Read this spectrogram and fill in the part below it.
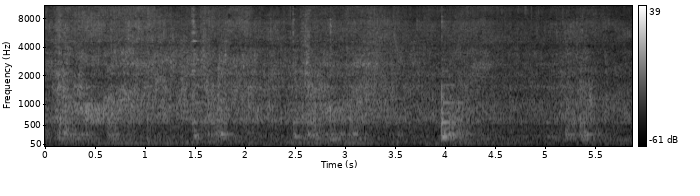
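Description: Meat sizzles and fries in its own released oil in a pan, a continuous close hiss with occasional scraping stirs and soft clicks, no voices.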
